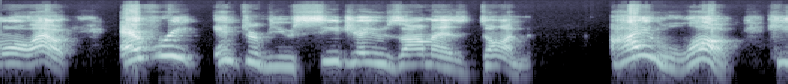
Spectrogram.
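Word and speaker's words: Uzomah: months we now have cj uzuma who cj uzama was sorry was saying it wrong cj uzama isn't even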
